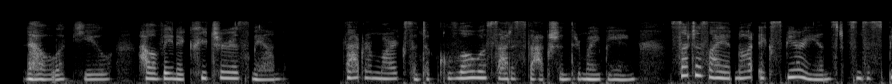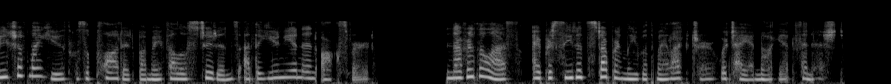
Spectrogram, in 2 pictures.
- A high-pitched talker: Yes, very high, 260 Hz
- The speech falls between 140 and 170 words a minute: No, average, 185 wpm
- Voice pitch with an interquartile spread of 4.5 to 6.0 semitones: No, average, 3.8 semitones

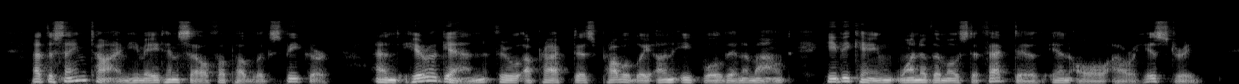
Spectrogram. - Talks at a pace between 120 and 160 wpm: Yes, average, 150 wpm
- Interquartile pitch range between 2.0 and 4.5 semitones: Yes, average, 3.7 semitones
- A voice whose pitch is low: Yes, very low, 95 Hz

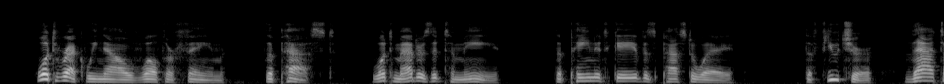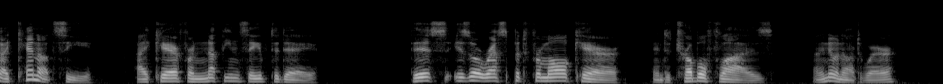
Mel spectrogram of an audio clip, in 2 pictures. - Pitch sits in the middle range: No, low, 130 Hz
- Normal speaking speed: Yes, average, 155 wpm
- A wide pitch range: Yes, wide, 6.5 semitones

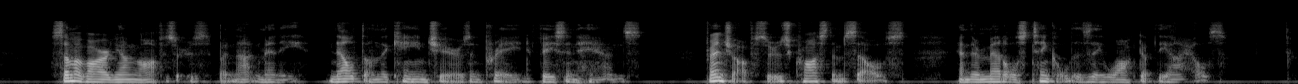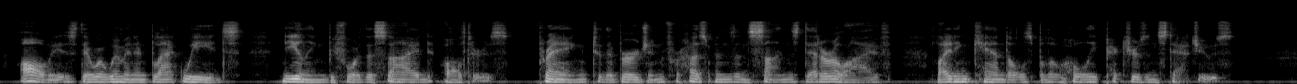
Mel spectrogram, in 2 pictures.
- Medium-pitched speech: No, low, 115 Hz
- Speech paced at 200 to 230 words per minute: No, average, 145 wpm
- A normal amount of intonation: No, narrow, 2.3 semitones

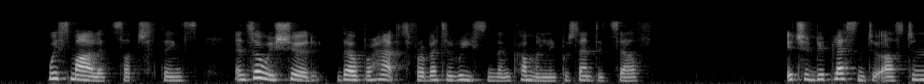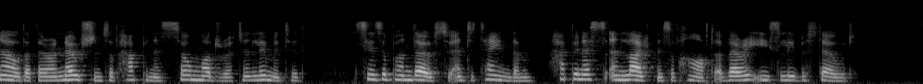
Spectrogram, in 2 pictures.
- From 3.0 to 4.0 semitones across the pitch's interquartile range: Yes, average, 3.4 semitones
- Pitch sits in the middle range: No, high, 195 Hz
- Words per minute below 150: No, average, 170 wpm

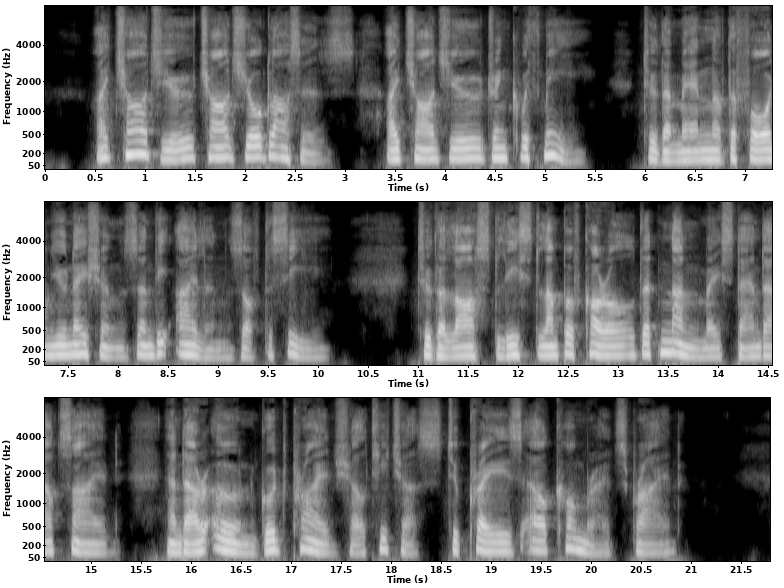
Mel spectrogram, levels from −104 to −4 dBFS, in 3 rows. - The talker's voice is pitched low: Yes, low, 125 Hz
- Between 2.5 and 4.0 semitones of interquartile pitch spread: Yes, average, 3.7 semitones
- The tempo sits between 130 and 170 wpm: Yes, average, 140 wpm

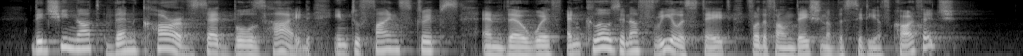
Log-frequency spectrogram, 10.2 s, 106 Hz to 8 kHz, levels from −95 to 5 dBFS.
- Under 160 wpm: Yes, average, 145 wpm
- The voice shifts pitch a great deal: Yes, wide, 7.3 semitones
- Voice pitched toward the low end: Yes, low, 120 Hz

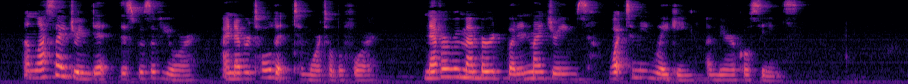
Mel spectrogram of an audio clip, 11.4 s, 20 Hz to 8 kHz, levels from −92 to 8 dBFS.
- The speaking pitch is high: Yes, high, 215 Hz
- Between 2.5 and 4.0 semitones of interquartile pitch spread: No, average, 4.8 semitones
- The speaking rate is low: No, average, 150 wpm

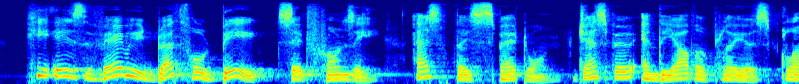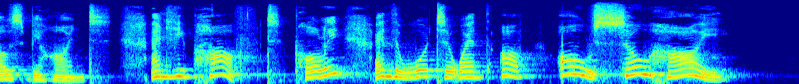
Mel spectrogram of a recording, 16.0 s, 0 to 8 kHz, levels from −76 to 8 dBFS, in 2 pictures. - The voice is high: No, medium, 150 Hz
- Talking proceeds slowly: Yes, slow, 115 wpm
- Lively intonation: Yes, wide, 8.1 semitones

